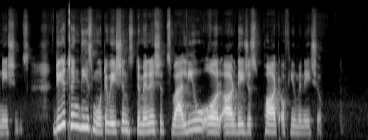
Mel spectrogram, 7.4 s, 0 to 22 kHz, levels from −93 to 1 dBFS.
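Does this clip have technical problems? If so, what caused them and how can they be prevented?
Yes. From 1.32 to 1.39 s, about 70 ms, the speech is disrupted. This is a corrupt frame concealed: bit errors damaged part of the AAC stream, a span that points to a few consecutive frames, and the decoder detected them and papered over the gap with muting or a scrambled copy of the last good spectrum. Protecting the stream with error correction or retransmission on the link prevents it.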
